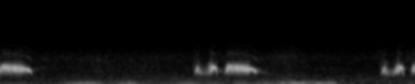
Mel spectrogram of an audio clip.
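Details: Spotted dove giving its urging coo, used to stir up other doves: low, mellow hooted phrases of two quick notes followed by a longer drawn coo, with a faint low hum between phrases.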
